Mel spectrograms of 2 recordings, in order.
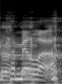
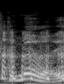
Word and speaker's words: Camilla: So, it's really Camilla. It's Camilla. Yeah. See, that's what I mean. So, yours Camilla.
